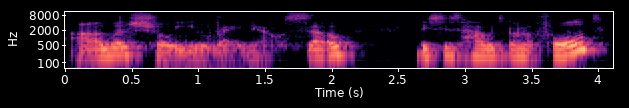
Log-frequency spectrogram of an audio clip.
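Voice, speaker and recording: A woman walks through a children's craft tutorial step by step, keeping it informal and encouraging while she works with her hands. Her lowish, expressive voice is gravelly and dark, delivered at a measured pace.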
